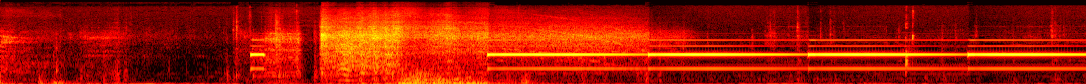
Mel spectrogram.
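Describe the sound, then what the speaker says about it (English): A car fitted with a lightweight racing battery cranks and fires up, with an electronic chime and a short whir before a loud surge of engine noise, then a steady idle with a repeating dashboard warning tone. "Alright, let's see if the car will crank up."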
